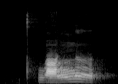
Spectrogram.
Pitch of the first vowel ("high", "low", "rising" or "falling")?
rising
